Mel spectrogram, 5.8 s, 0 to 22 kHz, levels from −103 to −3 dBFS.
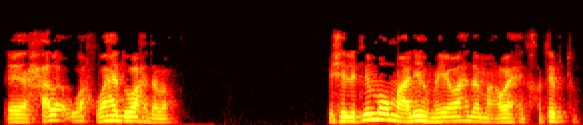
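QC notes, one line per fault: Nothing to flag on this speech clip; it's all good as far as faults go.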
